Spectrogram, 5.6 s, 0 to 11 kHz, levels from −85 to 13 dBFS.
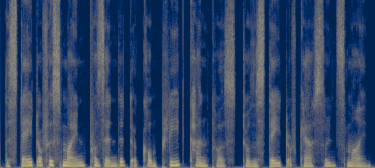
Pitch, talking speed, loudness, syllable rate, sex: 180 Hz, 160 wpm, -19 LUFS, 4.7 syllables/s, female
